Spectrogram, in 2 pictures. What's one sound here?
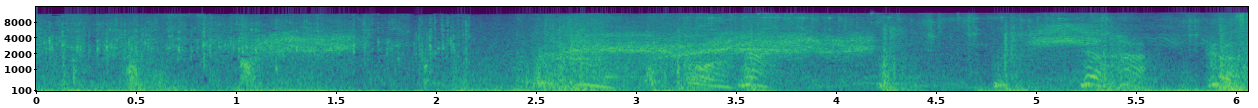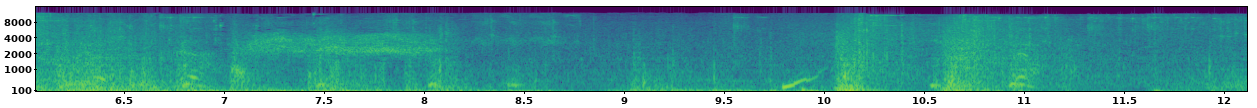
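Small coins jingle and chime as they are picked up.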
